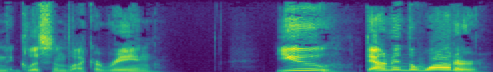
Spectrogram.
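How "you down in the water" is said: high, loud call down to the water. A narrator's reading. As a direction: call down from the bridge. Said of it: "he called".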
